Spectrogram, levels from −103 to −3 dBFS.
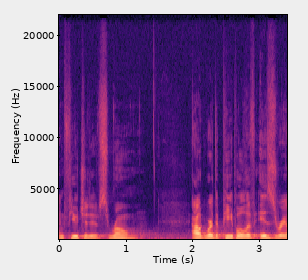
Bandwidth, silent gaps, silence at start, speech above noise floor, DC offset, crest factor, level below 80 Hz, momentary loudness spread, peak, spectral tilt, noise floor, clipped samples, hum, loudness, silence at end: over 20 kHz; none; 0 s; 29 dB; under 0.1%; 20 dB; -66 dBFS; 10 LU; -2 dBFS; -6.5 dB/octave; -51 dBFS; under 0.1%; none; -23 LUFS; 0 s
